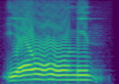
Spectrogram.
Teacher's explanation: maka dal harus agak ke depan ujung lidahnya. Bukan membaca yaumiddin, bukan ad-din, tapi yaumiddin, lebih ringan.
